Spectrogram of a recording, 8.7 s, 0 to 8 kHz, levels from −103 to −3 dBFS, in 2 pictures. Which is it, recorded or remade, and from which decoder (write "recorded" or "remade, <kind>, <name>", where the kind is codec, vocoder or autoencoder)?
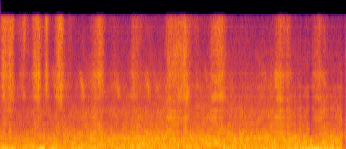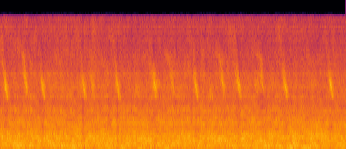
remade, vocoder, WaveNeXt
